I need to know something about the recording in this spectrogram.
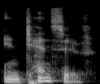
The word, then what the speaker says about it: intensive: Or words like intensive, intoxicated. We have the stress after the NT. We pronounce the T like a pure T.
